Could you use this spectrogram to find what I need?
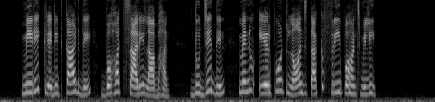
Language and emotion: Punjabi, happy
